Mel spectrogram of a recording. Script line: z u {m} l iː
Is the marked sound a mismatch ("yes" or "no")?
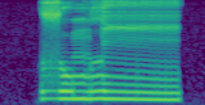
no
